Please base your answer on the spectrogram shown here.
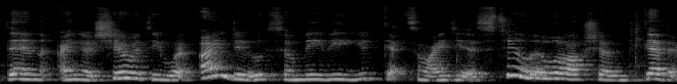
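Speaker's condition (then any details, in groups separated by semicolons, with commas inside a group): Bulbar ALS; bulbar onset, mouth and tongue muscles affected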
